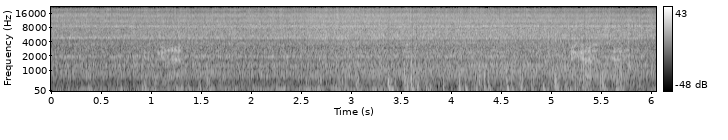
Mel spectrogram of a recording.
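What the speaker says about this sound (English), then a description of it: "Idle's definitely got to be turned up." A 1964.5 Ford Mustang convertible engine idles steadily with a gummed-up carburetor, a close, continuous rumble with a faint uneven knock running through it. No one speaks over it.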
